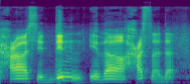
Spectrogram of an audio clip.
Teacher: پر دو زیر کے بعد حمزہ ہے، حمزہ زیر ای ہے، حمزہ حروف حلقی ہیں، اس لیے یہاں پہ نون کی آواز کو ظاہر کر کے پڑھنا ہے بغیر گنہ کے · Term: اظہار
